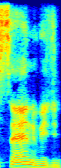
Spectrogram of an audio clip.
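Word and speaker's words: sandwich: Handsome खूबसूरत सैंडविच सैंडविच नहीं सैंडविच D silent है।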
